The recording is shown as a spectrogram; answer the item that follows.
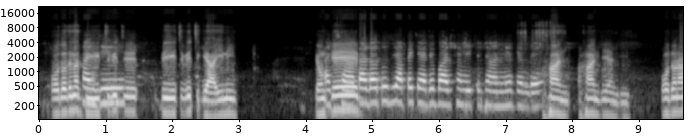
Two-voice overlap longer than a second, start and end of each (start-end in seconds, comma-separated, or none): none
